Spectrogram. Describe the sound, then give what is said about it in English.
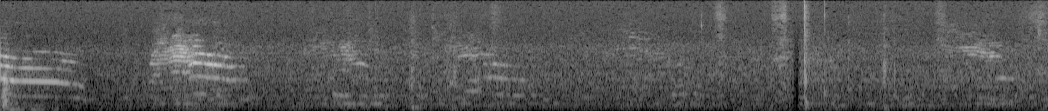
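A cat meows loudly twice in quick succession near the start, followed by several quieter, drawn-out mews spread over the next several seconds against a low background hum. “Contrary to popular opinion, my cats are not starving.”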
